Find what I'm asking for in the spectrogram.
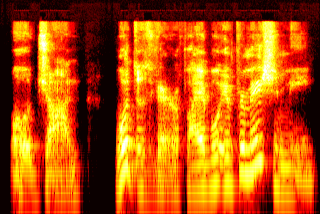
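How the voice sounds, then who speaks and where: His pitch sits fairly high. The voice is a man's. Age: 60s. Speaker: podcast host. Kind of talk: solo political commentary podcast. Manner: halting, repetitive.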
